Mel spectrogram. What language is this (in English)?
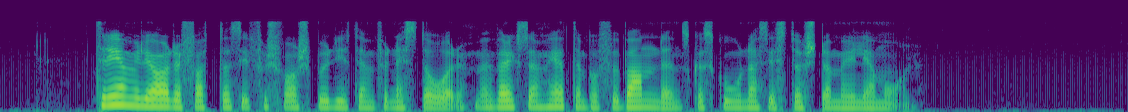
Swedish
